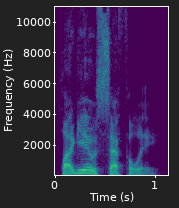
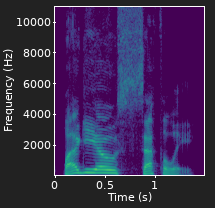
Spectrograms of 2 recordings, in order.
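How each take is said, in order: First: The word is said firmly, with confidence. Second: The word is said hesitantly, without confidence. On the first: "Say it with conviction" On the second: "I can't say this word"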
